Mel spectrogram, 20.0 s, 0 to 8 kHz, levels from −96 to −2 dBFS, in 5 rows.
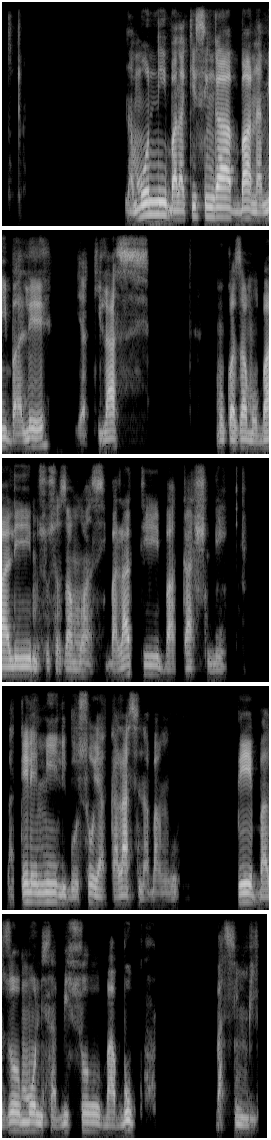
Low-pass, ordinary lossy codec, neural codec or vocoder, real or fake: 7.2 kHz; Opus, 64 kbps; codec, 24 kHz, 3.1 kbps, DualCodec; fake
